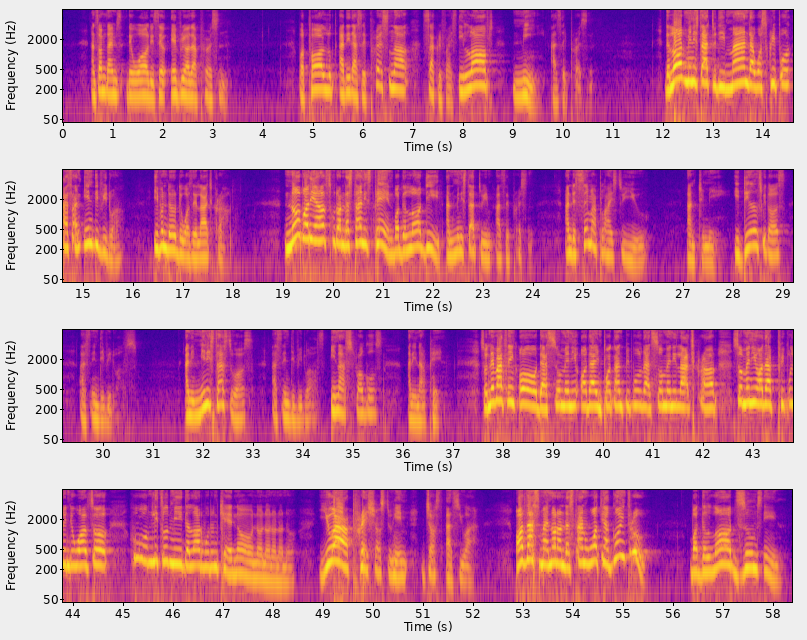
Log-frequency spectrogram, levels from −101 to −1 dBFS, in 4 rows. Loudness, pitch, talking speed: -15 LUFS, 180 Hz, 150 wpm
